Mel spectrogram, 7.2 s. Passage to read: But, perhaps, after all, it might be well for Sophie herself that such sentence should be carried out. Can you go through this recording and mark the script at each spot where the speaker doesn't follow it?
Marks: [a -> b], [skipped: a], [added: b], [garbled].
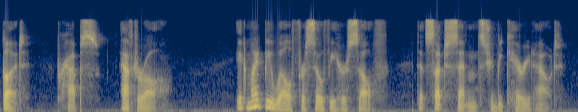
But, perhaps, after all, it might be well for Sophie herself that such sentence should be carried out.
